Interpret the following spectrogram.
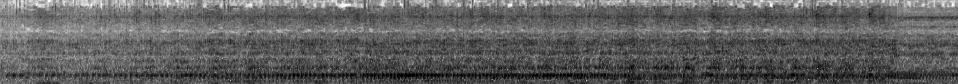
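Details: Wahoo Kickr trainer flywheel during a workout, freewheeling and pedalling: loud droning whir with steady tone and rough buzz like a propeller engine; flywheel severely overheated, resistance cut out, spin-downs read n/a.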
